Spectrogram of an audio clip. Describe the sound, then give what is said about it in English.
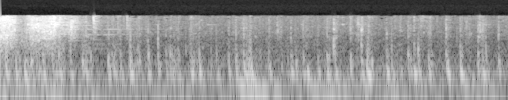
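Hooves of horsemen riding hard and overtaking, a rapid, continuous drumming of hoofbeats with an uneven galloping rhythm, fairly loud throughout. “there are horsemen behind us. They are overtaking us, riding hard.”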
